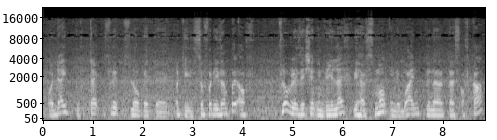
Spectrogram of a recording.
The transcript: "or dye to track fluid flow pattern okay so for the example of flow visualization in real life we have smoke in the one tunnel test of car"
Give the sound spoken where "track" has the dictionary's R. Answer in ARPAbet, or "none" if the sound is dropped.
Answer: none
